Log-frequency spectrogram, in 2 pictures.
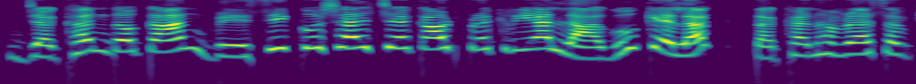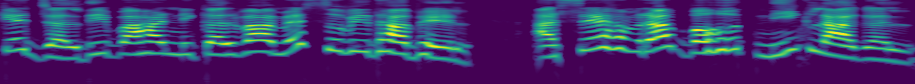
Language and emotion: Maithili, happy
